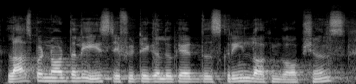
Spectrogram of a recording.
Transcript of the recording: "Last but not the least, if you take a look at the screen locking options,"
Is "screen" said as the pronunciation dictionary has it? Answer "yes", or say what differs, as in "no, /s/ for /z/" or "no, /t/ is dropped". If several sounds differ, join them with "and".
yes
